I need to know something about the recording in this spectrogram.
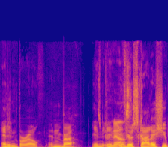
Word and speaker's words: Edinburgh: zebra is Ed producing Edinburgh Zed said that's pronounced Edinboro in bra announcer Scottish you've been outed Edinboro it's Edinboro Melbourne so London zebra Manchester say Brisbane say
